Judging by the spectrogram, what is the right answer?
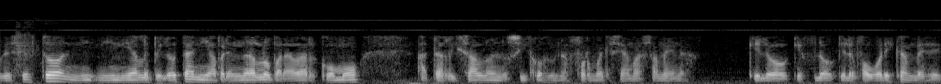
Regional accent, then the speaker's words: Montevideo, Uruguay; accent: Río de la Plata; tiene el tono de voz de acá, del Río de la Plata. O sea, que habla con no nuestro acento.

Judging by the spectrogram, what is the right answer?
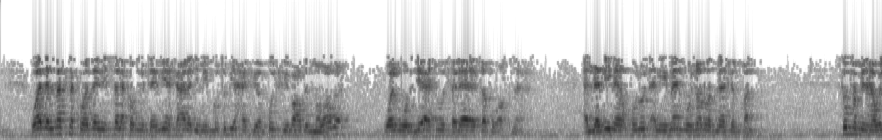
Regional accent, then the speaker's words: Egypt; هناك جماعة كانت عندنا في مصر

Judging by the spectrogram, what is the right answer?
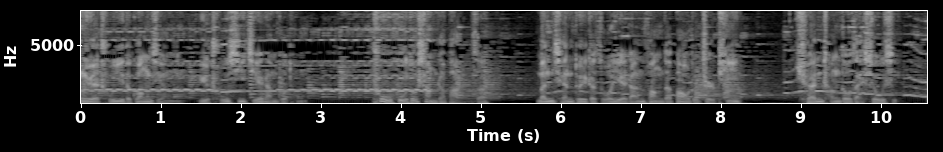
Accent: Beijing, China; 我从小就在北京长大啊，也经历了30多个春节啊，

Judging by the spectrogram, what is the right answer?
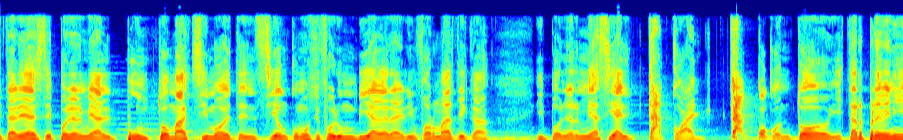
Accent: Buenos Aires, Argentina; Yo soy argentino, bien porteño. Mi familia, mi tatarabuelo, ¿no? Después de la Segunda Guerra Mundial, bueno, emigra de Alemania para este lado. Y bueno, ahí empieza

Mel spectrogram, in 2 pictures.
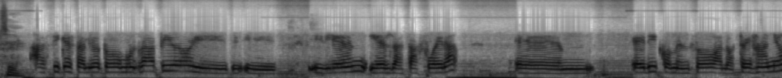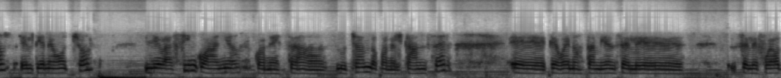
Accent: Posadas, Misiones, Argentina; now in Capilla del Señor, Argentina; ellos son de Misiones, Posadas, somos de Misiones.

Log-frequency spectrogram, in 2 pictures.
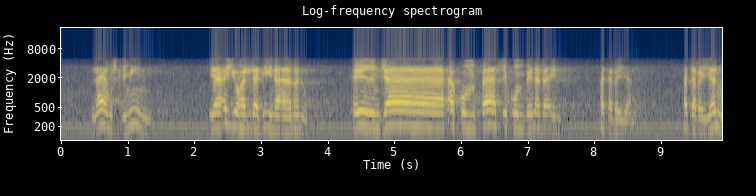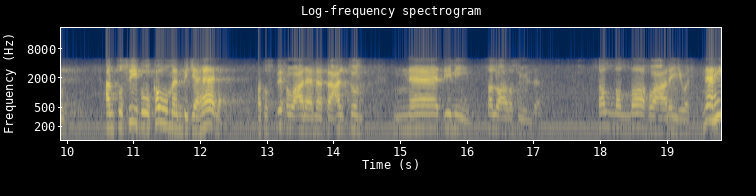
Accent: Egypt; احنا عندنا في مصر

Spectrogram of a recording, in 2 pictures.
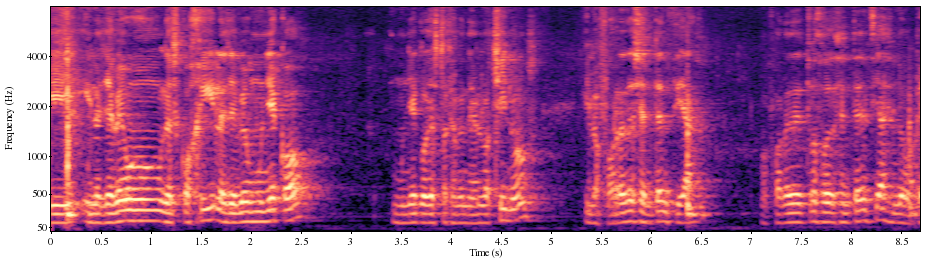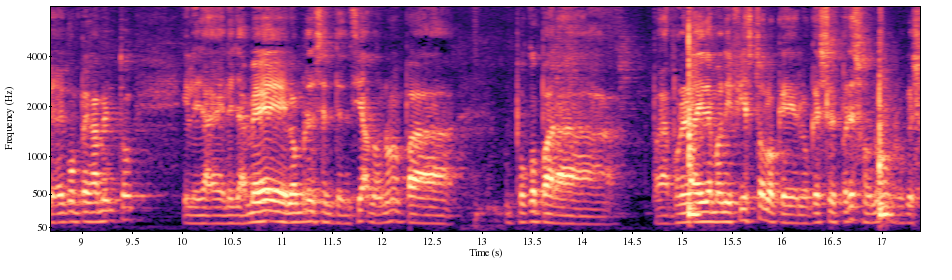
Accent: León, Castile and León, Spain; yo por ejemplo, que soy de León

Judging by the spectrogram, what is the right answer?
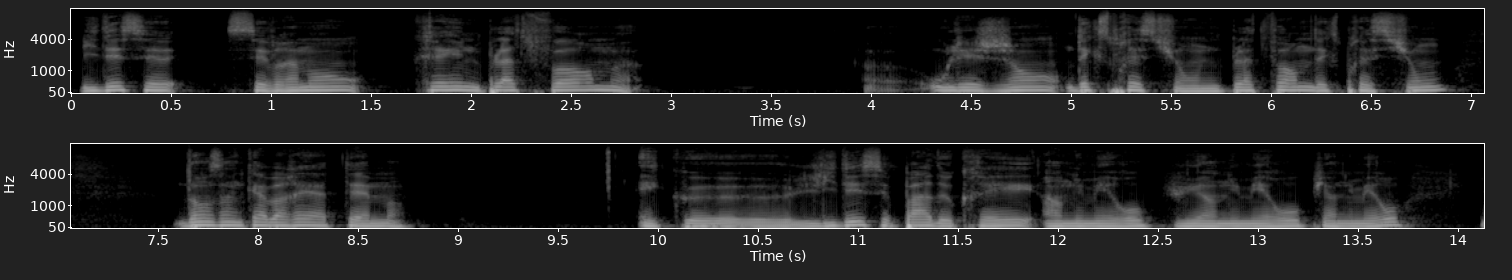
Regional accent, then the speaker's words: Occitanie, France; En Ariège, pourquoi pas. Moi, je viens d'Ariège.

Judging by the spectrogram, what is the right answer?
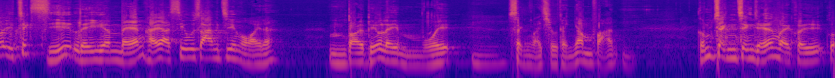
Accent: Hong Kong; 即係我哋香港人就傻更更啫，以為政治經濟分開啫

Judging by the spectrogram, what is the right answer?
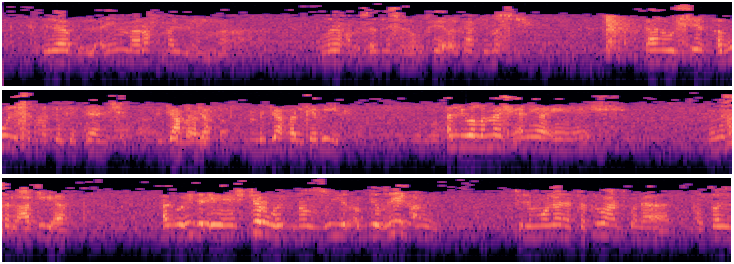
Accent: Damascus, Damascus Governorate, Syria; نحن عندنا هون كابر ملوك عندنا بدمشق

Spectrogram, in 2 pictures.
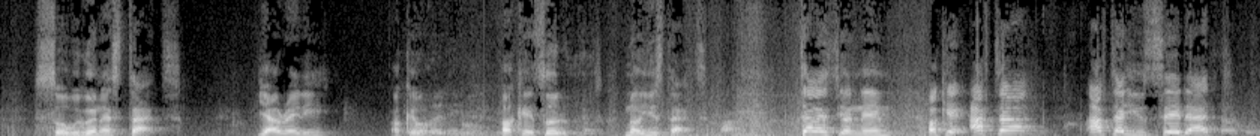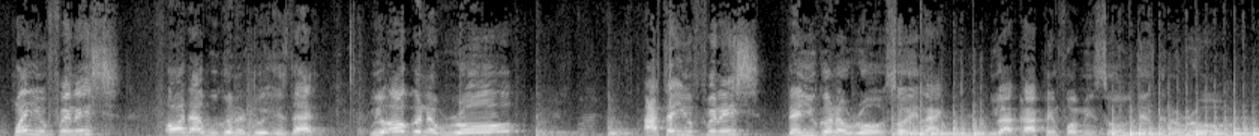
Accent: Ghana; I'm originally from Ghana, West Africa.

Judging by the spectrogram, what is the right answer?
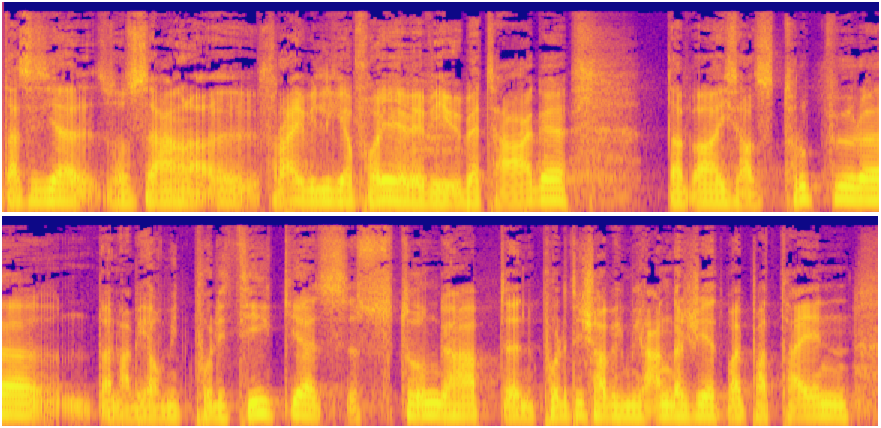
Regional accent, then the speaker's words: Turkey; Als Türke durfte man bei deutschen Meisterschaften nicht mehr teilnehmen.

